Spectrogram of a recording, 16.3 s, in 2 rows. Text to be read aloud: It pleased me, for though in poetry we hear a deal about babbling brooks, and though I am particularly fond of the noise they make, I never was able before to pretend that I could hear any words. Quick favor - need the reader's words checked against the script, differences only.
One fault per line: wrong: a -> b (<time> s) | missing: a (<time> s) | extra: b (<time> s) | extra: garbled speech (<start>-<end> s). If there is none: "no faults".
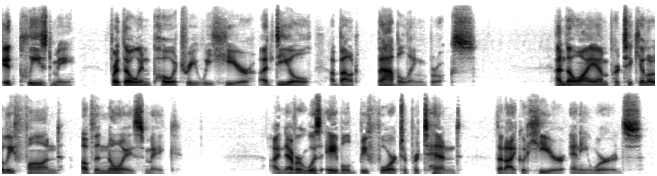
missing: they (9.9 s)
